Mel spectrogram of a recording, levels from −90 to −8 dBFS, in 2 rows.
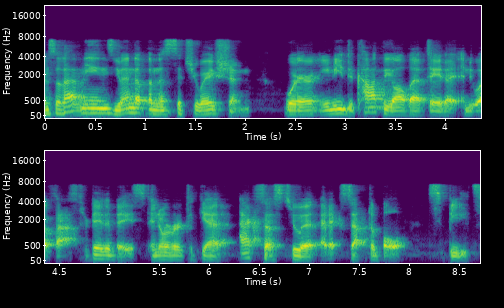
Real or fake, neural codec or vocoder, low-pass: fake; codec, 16 kHz in and 24 kHz out, 1.1 kbps, FireRedTTS-2 codec; 7.2 kHz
